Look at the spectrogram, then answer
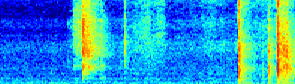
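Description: Scissors snip through yarn during a half double crochet washcloth project, one crisp cut followed moments later by two more close, sharp snips in an otherwise quiet room.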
